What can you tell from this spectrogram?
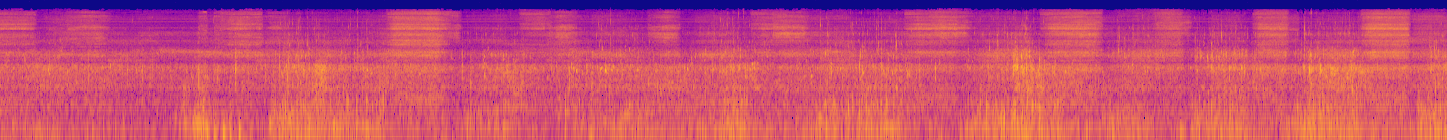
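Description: Underwater sound picked up through a camera housing: a diver's breathing through a scuba regulator, with exhaled bubbles gurgling in irregular bursts every second or two over a steady muffled water noise.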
